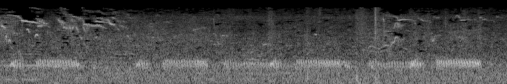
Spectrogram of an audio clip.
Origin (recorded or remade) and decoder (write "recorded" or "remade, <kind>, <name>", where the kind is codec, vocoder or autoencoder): remade, vocoder, BigVGAN v2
